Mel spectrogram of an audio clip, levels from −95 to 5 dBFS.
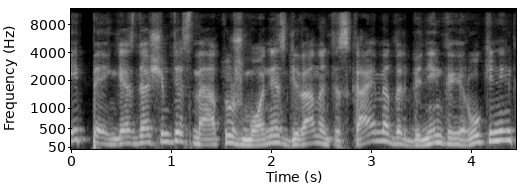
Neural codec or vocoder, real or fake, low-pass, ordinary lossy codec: vocoder, 44.1 kHz, 128 mel bands every 512 samples, BigVGAN v2; fake; 10.8 kHz; AAC, 48 kbps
